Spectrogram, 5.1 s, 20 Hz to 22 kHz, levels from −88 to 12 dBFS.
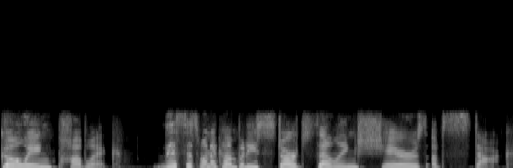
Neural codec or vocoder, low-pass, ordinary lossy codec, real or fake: none; 7.2 kHz; Opus, 24 kbps; real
